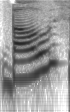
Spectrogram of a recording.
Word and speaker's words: Bowes: And I want to tell everyone, make sure I'm pronouncing your last name correctly. Bonnie Bowes, is that correct? – That is correct.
